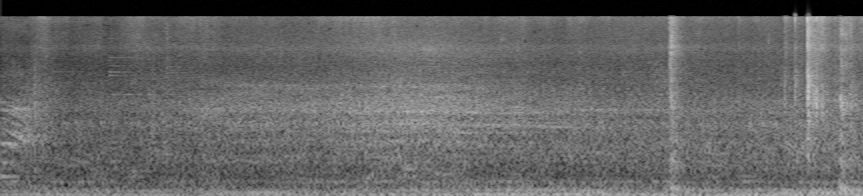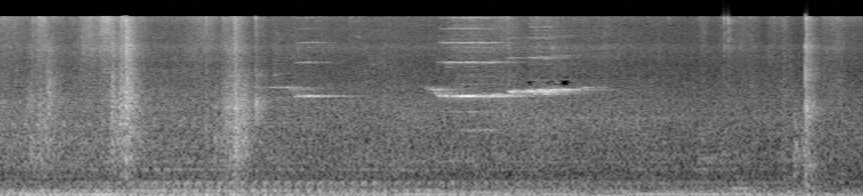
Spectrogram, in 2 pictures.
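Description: A steady low rumble that grows louder toward the middle and eases off near the end, with a few sharp clicks and rustles of paper as record books are leafed through and lifted on a desk.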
